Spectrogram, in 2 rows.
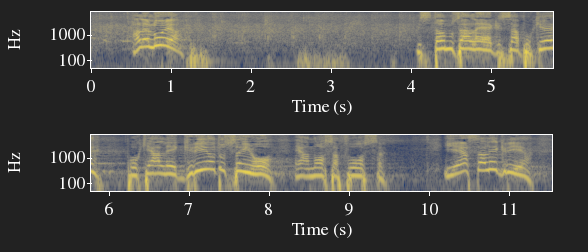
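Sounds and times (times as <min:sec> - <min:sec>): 
audience applause: 0:00.0 - 0:05.0
speech: 0:00.5 - 0:01.4, 0:04.0 - 0:09.5, 0:10.2 - 0:11.4.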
